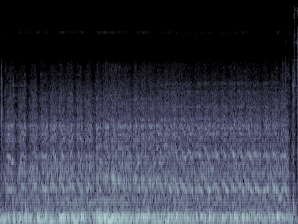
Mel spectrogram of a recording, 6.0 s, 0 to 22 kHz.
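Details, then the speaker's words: 1992 Ford F-250 IDI diesel, non-running, new glow plugs fitted, electric fuel pump on, in neutral: heavy, dragging, uneven crank that never catches; slow cranking, batteries suspected a touch low, to be charged. "Sounds like the batteries are a touch low. So I'm gonna unhook the batteries, give them a charge,"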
